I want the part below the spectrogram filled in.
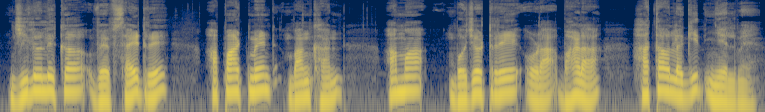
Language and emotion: Santali, neutral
